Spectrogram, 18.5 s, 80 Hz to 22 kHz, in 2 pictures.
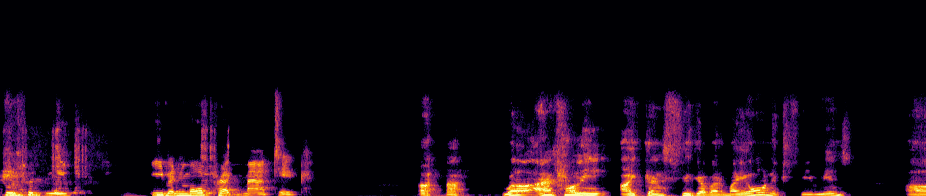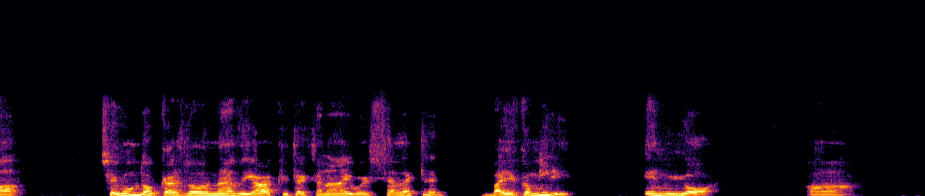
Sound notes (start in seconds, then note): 4.1 chuckles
